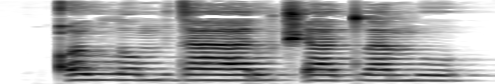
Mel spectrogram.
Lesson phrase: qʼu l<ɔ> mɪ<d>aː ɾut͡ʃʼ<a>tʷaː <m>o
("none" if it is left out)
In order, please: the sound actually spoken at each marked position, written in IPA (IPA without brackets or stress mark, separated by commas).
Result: ɔ, d, aː, m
